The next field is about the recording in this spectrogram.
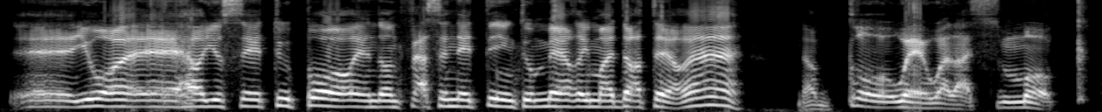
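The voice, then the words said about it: Put-on French accent. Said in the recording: “The only French woman I've ever met ... I'm pretty sure that accent is spot on.”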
